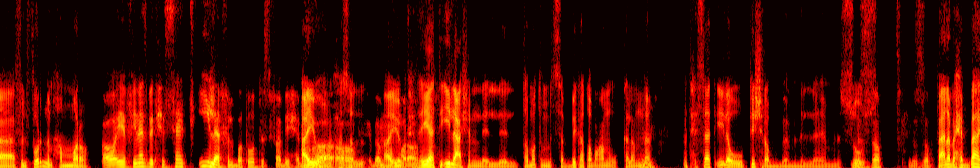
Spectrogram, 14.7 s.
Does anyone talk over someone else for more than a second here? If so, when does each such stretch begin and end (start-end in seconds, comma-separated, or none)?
4.5-6.5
